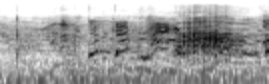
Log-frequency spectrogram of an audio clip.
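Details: Macaw parrot giving harsh, raspy screeches and squealing bursts that grow louder and denser toward the end, over a busy background of chattering voices and other bird calls.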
